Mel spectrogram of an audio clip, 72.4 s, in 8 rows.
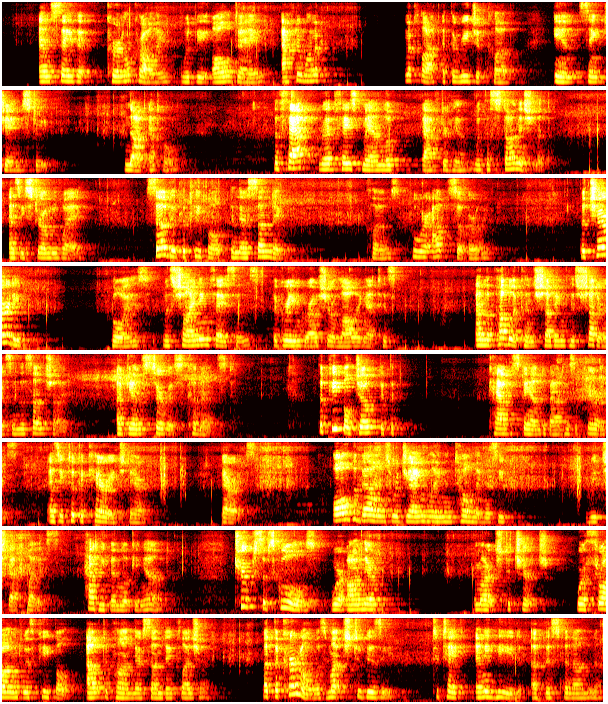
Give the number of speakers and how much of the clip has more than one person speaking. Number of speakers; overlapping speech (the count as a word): one, no overlap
